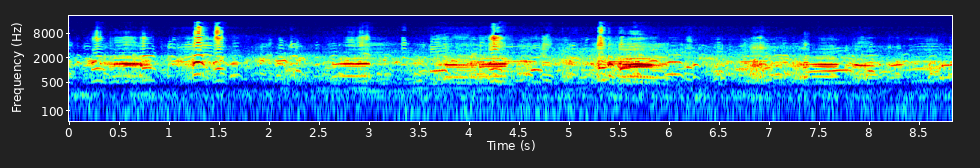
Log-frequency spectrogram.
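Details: Geese at a farm park, 10 November 2024, giving loud harsh honks and cackling bursts in quick succession, distinct individual calls rising and falling above the murmur of the rest of the flock.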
